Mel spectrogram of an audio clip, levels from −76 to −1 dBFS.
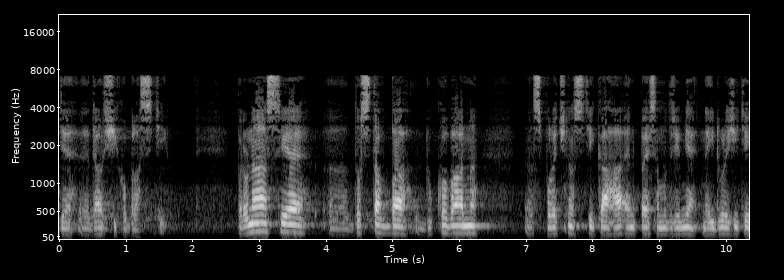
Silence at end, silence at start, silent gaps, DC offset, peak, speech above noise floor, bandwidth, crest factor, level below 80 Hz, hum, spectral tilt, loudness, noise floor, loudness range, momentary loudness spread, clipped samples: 0 s; 0 s; none; under 0.1%; -6 dBFS; 32 dB; 7.6 kHz; 18 dB; -66 dBFS; none; -3 dB/octave; -22 LUFS; -54 dBFS; 3 LU; 19 LU; under 0.1%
